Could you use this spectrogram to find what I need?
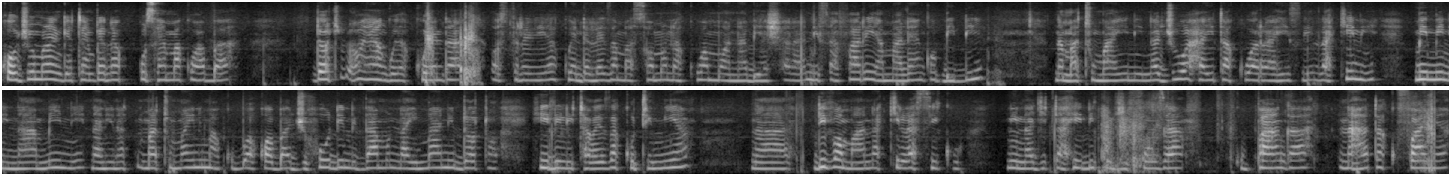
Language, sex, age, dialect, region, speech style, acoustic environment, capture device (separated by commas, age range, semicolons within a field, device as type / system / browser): Swahili, female, 25-34, Kenya - Nairobi Sheng-influenced, Kenya, happy; relaxed; focused; excited, nature; silence, mobile / Linux / Chrome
